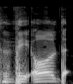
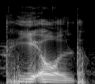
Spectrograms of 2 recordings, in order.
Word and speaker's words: ye olde: th one more thing it's meant to be pronounced as the old and not ye old thank you for watching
